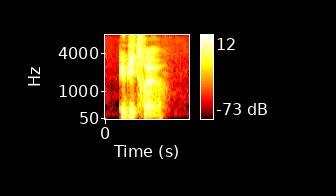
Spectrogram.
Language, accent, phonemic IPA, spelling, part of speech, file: French, France, /py.pi.tʁœʁ/, pupitreur, noun, LL-Q150 (fra)-pupitreur.wav
- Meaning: operator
